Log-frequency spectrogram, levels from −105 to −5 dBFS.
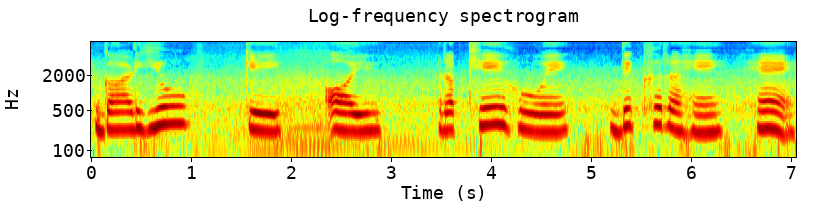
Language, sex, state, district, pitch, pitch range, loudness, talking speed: Hindi, female, Madhya Pradesh, Dhar, 235 Hz, 225-260 Hz, -13 LUFS, 70 wpm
